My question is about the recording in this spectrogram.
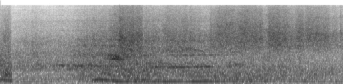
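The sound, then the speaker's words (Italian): A car roars with loud, continuous engine and road noise while its tires squeal in a sustained skid lasting several seconds as it crashes into a police car. No voices are heard. “Guarda che roba, siamo andati a finire dentro la madama.”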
